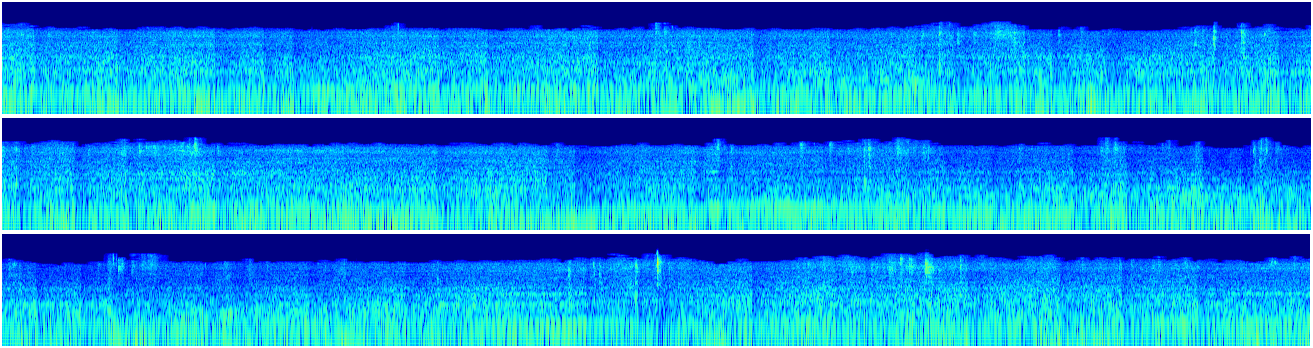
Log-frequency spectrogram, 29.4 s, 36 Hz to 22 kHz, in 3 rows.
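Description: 2011 Subaru WRX's turbocharged flat-four engine droning steadily, heard from inside the cabin, with tyre and road noise underneath. The engine pitch rises and falls slightly a few times.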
